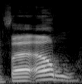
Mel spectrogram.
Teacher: Fa'aru, fa senyum, hamzah senyum, ra yang ditebalkan.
